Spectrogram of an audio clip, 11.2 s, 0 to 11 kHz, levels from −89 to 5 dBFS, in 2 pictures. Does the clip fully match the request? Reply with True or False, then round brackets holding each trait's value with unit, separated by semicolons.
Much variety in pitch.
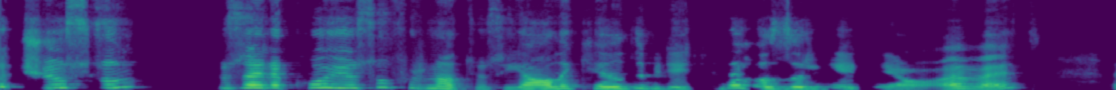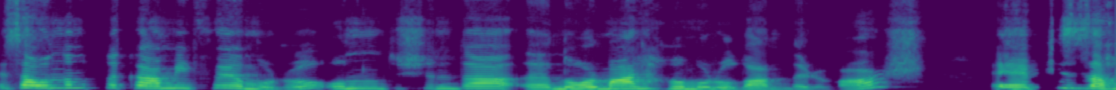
True (5.7 semitones)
